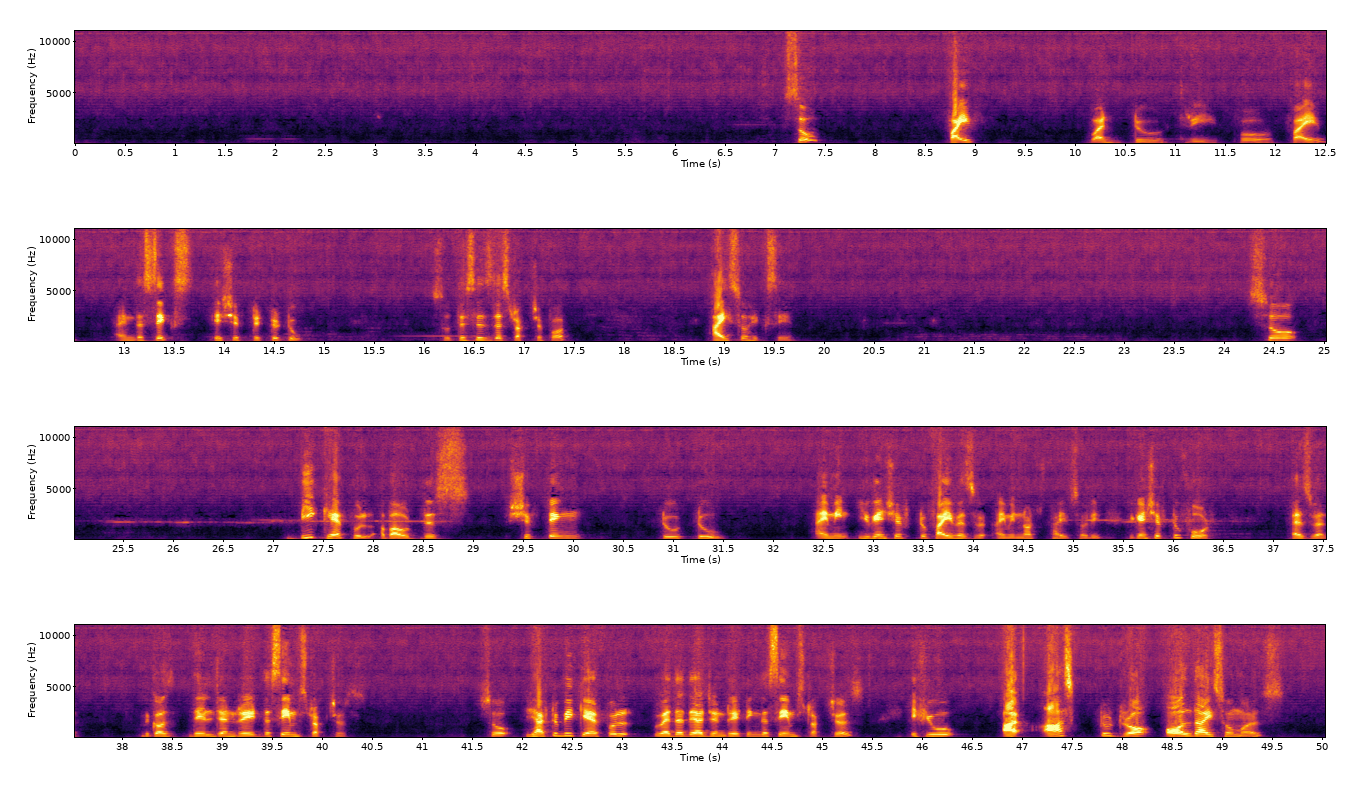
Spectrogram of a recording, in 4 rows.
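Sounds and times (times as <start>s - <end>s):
faint high whine: 0.0s - 50.0s
room hiss and mains hum: 0.0s - 50.0s.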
